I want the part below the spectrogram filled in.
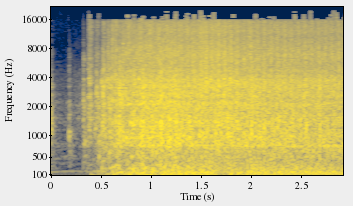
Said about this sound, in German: Und jetzt hören wir uns noch mal ganz kurz an, wie so eine u 52 klingt, wenn die ihre Motoren anlässt.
